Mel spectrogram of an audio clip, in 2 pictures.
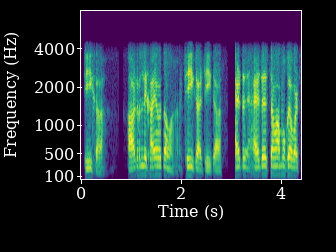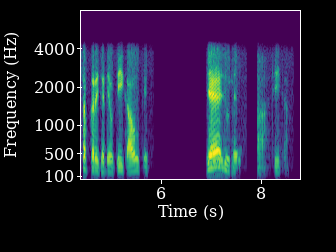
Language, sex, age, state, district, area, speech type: Sindhi, male, 45-60, Delhi, South Delhi, urban, conversation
